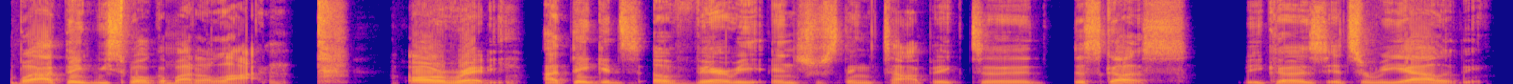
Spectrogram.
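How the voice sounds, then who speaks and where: A man's voice: fairly low pitch, moderate pace. Blunt, profane male talk host. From Mexico. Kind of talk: casual discussion.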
